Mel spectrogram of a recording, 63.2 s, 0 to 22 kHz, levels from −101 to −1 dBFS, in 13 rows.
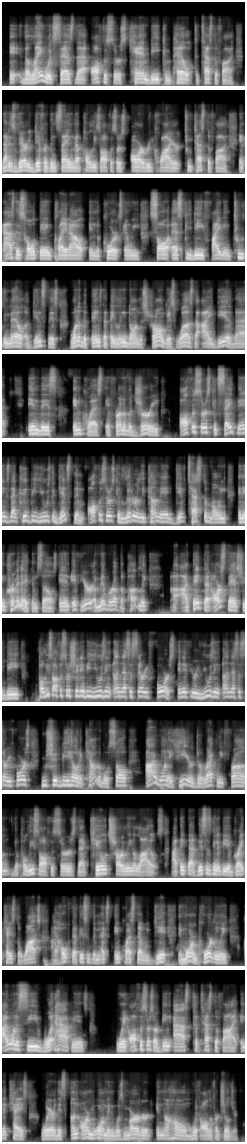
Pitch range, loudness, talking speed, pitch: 110-145 Hz, -17 LUFS, 180 wpm, 125 Hz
